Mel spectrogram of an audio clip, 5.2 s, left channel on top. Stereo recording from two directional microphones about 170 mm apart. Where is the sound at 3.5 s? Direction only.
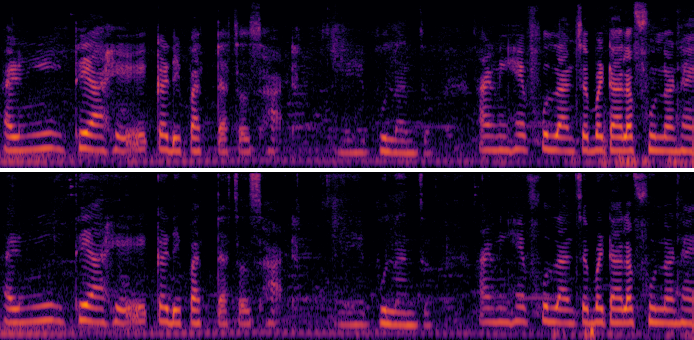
5° left (ahead or behind).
